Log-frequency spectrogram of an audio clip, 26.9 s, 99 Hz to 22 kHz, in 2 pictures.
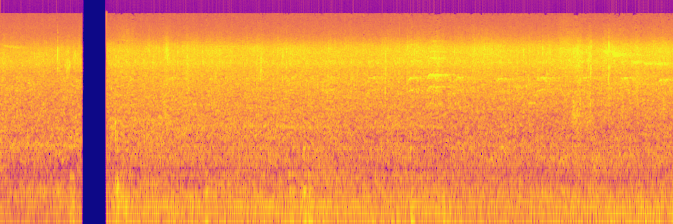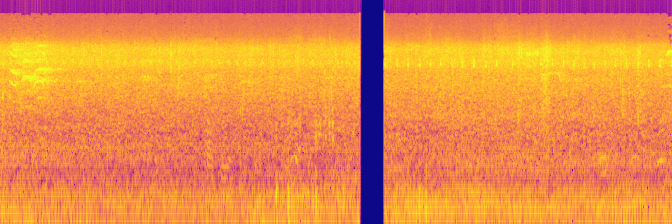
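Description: Steady outdoor background noise with a low rumble and faint high chirps now and then, broken twice by a brief drop to silence, about 2 seconds in and about 21 seconds in.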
